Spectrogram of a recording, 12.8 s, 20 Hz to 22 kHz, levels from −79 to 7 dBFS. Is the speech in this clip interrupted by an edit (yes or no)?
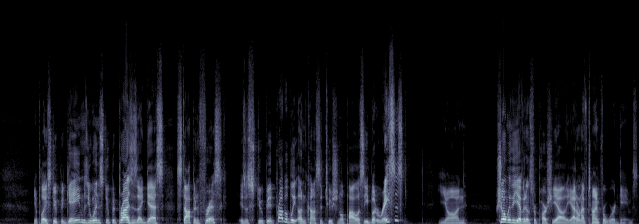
no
